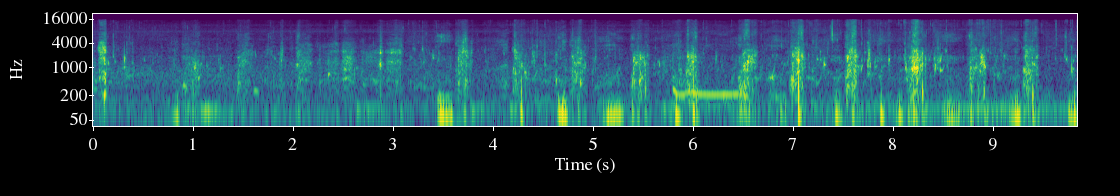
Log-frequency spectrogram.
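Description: A dog swimming close by: irregular short splashes from its paddling in the water, with a brief steady whine about six seconds in.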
